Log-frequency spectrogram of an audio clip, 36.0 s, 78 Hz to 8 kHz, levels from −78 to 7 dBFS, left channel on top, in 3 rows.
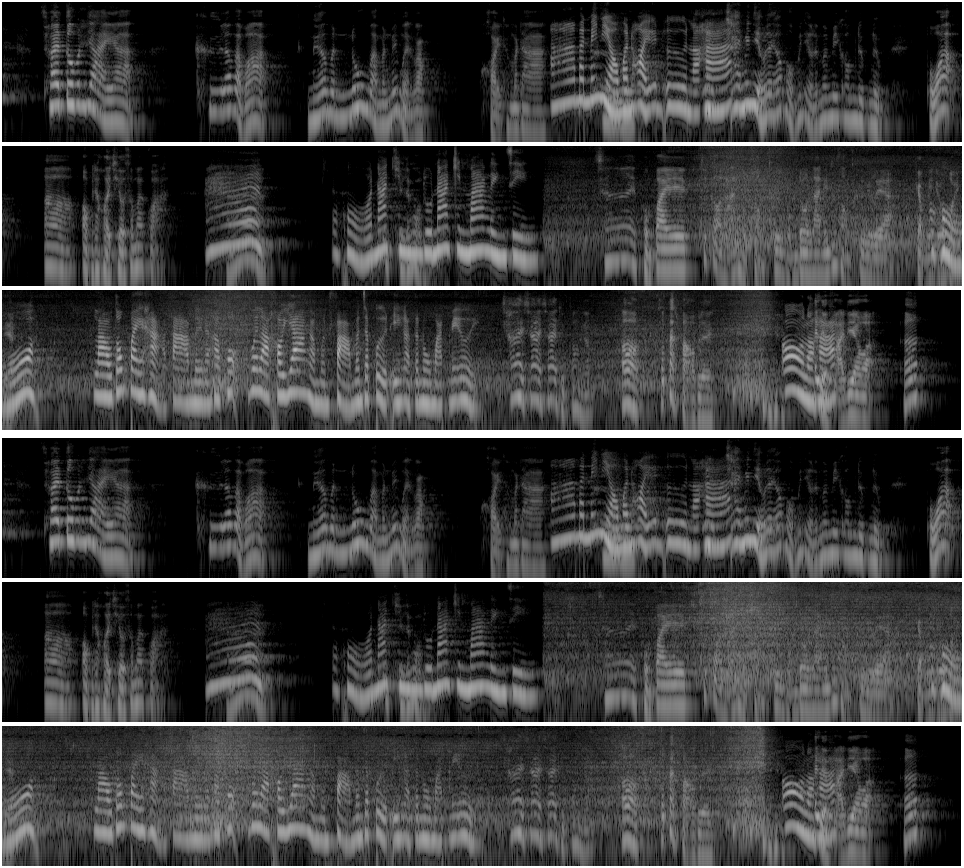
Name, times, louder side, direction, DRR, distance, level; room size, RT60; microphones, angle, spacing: voice 1, 0.5-1.7 2.4-3.3 3.8-5.3 6.0-6.8 7.4-7.9 8.7-11.2 11.6-11.9 12.5-14.1 14.8-15.3 16.7-17.3 19.4-24.2 25.7-25.8 30.3-32.9 33.4-33.8 34.1-35.0 35.3-35.4, left 2 dB, 20° left, 14 dB, 1.0 m, -35 dB
voice 2, 6.9-9.1 14.5-15.3 16.1-18.7 23.6-24.4 25.1-30.0 33.7-34.4, left 3 dB, 50° left, 16 dB, 0.8 m, -29 dB
sound 1, 18.8-33.5, right 5 dB, 80° right, 3.3 m, -39 dB
26.0 x 20.5 x 8.2 m, 1.1 s
head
